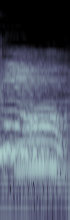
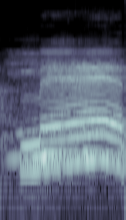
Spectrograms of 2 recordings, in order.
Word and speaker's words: mare: मैर, क्या हो गया? मैर, अब अपनी आवाज कहाँ पे रुक गई? R पर, क्योंकि अपन की आवाज यहीं रोकनी है। ये बिल्कुल साइलेंट, तो क्या होगा?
